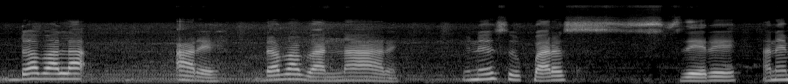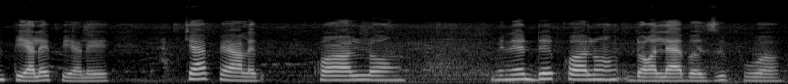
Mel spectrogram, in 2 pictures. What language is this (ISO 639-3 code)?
dga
